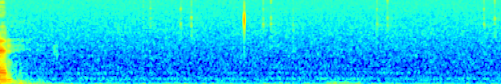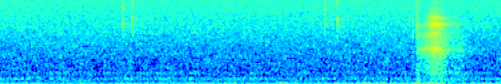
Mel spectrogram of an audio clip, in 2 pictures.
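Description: A few faint computer mouse clicks over quiet room tone, the clearest one about two and a half seconds in.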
